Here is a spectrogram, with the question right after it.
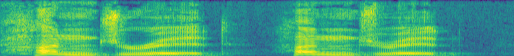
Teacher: I'm not pronouncing that D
